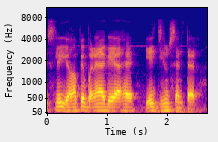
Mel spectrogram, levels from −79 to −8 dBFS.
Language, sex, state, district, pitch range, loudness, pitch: Hindi, male, Punjab, Pathankot, 105-115 Hz, -14 LUFS, 110 Hz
